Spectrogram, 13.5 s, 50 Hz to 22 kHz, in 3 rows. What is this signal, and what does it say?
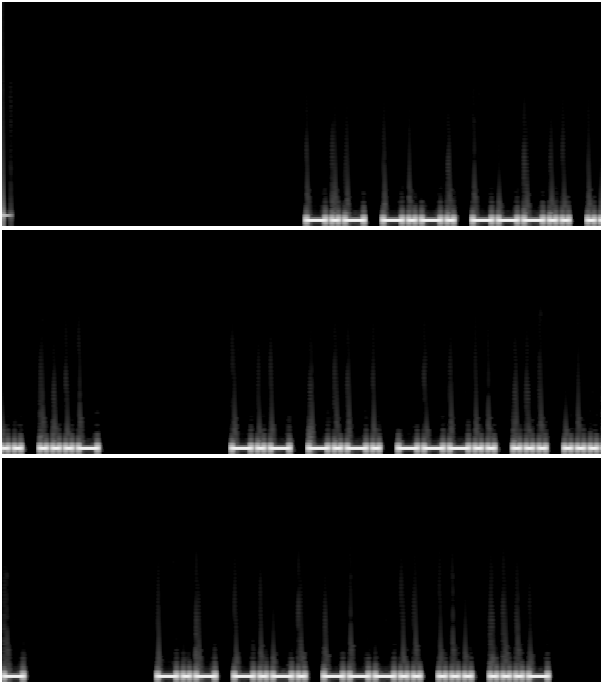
Morse code, heard as a keyed tone, about 25 wpm, 700 Hz. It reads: KC8SV KC8SV KC8SV
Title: USA Call Signs - 5 Characters - Repeated 3x - 25wpm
